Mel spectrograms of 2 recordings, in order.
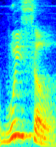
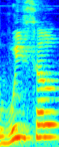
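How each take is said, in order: The two takes are said the same way.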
